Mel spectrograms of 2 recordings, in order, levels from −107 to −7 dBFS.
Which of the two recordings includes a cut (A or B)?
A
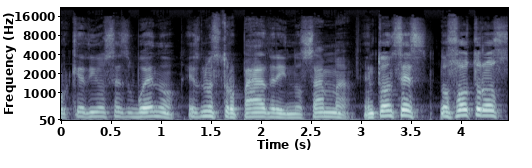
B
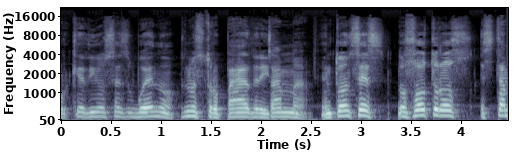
B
